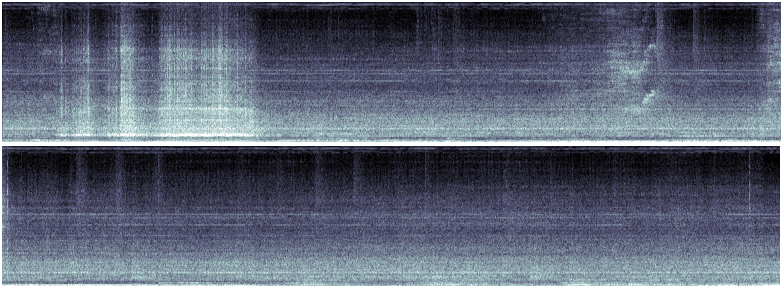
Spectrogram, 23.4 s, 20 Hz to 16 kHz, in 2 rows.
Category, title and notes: Soundscapes > Urban
On the Battello Boat while Approaching - Biennale Exhibition Venice 2025
On the boat from the train station to the exhibition. The boat is a classic Venice bus boat called "battello". The Battello is approaching to let people go out. Sound recorded while visiting Biennale Exhibition in Venice in 2025 Audio Recorder: Zoom H1essential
